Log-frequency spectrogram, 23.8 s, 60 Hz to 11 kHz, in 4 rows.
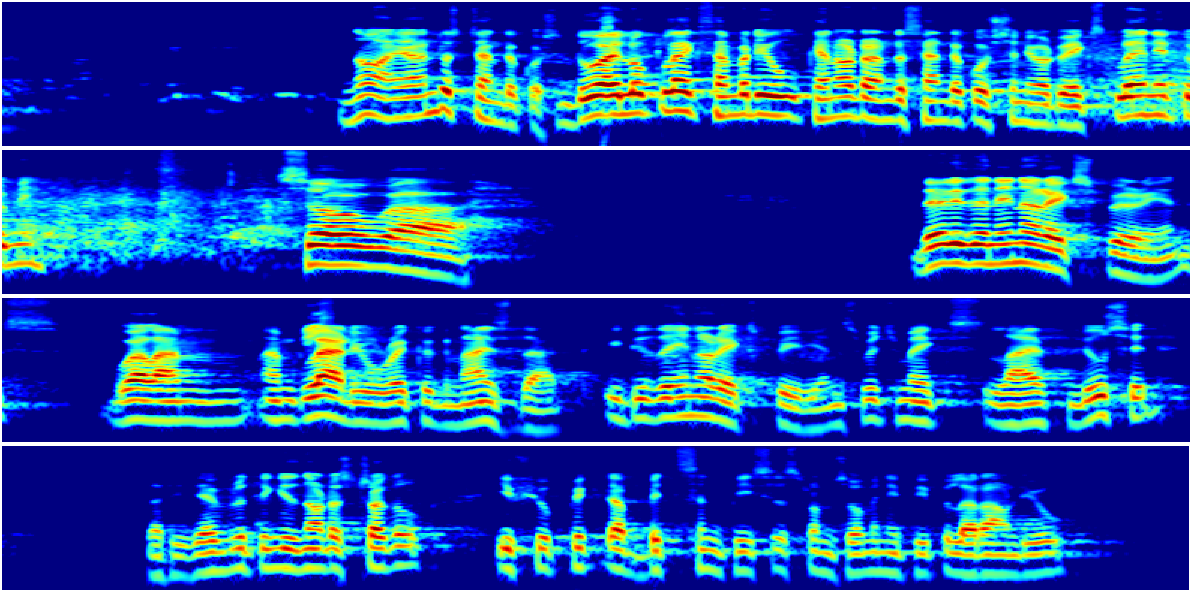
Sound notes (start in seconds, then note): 5.4 laughter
